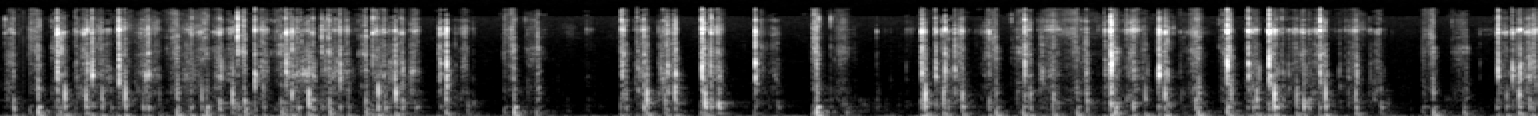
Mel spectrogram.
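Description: Fingers with painted nails type fast on a backlit mechanical keyboard with white and blue plastic keycaps. A rapid, uneven stream of short, deep clacks with quick decay runs throughout, easing into softer, sparser taps around the third and fifth seconds before picking back up.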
